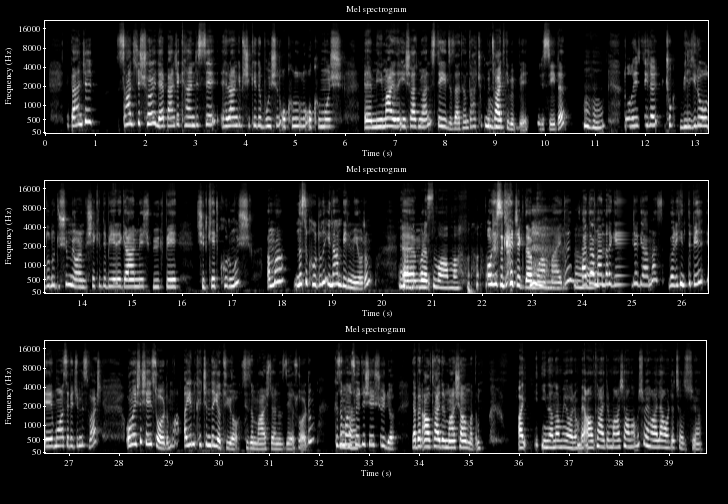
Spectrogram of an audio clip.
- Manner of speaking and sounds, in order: other background noise; laughing while speaking: "gerçekten"; laughing while speaking: "Burası muamma"; tapping; distorted speech
- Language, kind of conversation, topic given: Turkish, podcast, Tükenmişlik yaşadığında kendini nasıl toparlarsın?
